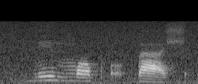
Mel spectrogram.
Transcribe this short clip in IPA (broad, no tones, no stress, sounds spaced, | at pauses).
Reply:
ɡ͡b e mː ɔ pʼ ɔ̰ ɡ͡b a ʃ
